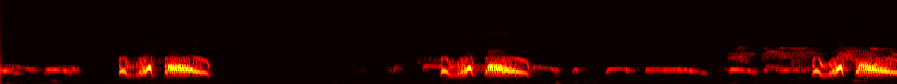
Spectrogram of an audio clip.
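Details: Spotted dove cooing in the vigorous Vietnamese 'thúc bổi' style: three two-part phrases, each a quick wavering double note followed by a fuller sustained coo, separated by soft, faint murmured notes. No other sounds.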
